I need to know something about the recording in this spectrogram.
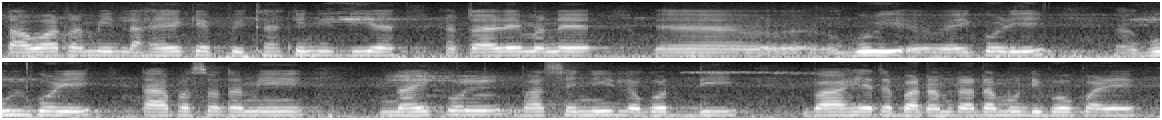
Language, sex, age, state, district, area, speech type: Assamese, female, 60+, Assam, Tinsukia, rural, spontaneous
